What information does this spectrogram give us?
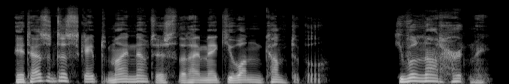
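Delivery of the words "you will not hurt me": certain, conclusive, final, pitch slightly raised. Shmi answers Ben, who thinks he makes her uncomfortable, with finality. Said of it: "she says with a certain finality".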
